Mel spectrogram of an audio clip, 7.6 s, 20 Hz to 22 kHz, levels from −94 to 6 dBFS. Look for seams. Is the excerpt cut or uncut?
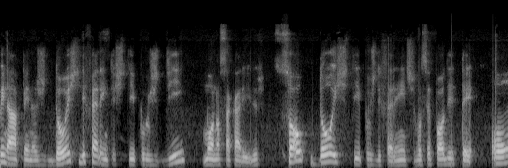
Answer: cut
